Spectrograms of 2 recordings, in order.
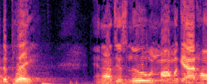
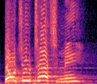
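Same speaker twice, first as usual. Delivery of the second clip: a higher, louder mock girl's yell; retold scream; 14 semitones higher, 5 dB louder, slower than usual. Girl in his path yells at the boy, a mock scream. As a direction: yell it at the boy who bumped her. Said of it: "she screamed out".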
